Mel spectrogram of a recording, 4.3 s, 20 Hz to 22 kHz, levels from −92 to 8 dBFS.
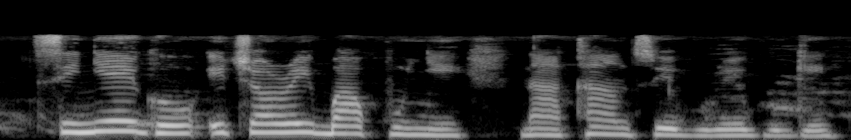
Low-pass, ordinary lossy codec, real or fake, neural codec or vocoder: none; none; real; none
